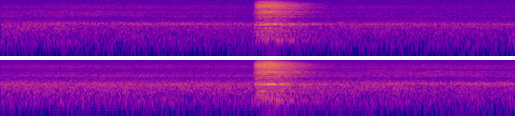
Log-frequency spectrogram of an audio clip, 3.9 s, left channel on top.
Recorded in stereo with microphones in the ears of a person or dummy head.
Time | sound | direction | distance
1.9 | a cat meowing | 25° right (ahead or behind) | 1.7 m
